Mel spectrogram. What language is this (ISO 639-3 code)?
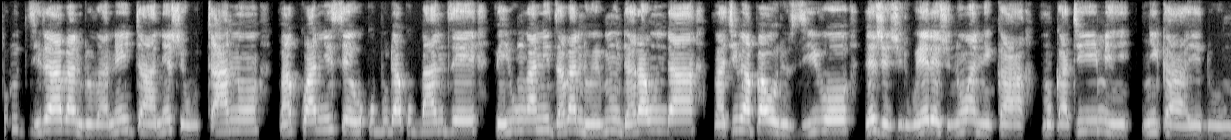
ndc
